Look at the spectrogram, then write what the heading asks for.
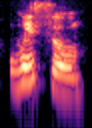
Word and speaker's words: whistle: We have listen. The T here is silent. The T is silent. We have castle. We have whistle. We have fasten. We have soften. Fasten, whistle, castle, listen. The T in these words are silent.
